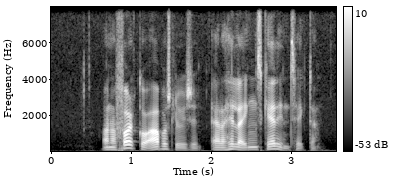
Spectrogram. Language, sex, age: Danish, male, 31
